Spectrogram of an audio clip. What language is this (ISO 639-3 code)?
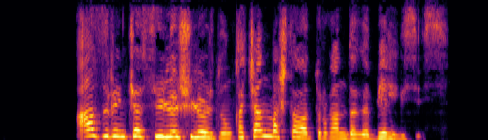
kir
